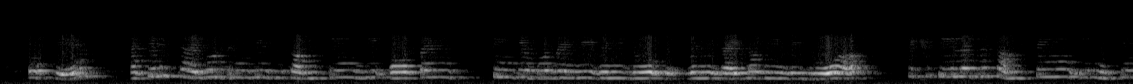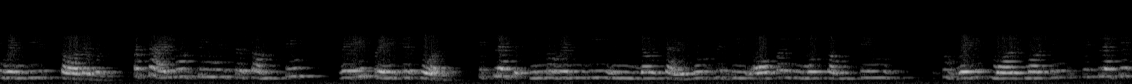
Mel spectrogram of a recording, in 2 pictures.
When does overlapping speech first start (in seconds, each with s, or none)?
none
